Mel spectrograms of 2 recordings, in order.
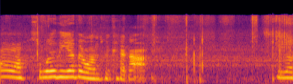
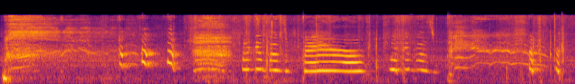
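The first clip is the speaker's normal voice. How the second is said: high squeal through laughter; high, slow laughing cry of delight; laughing shriek; slower than usual. Real, not acted. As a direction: shriek it while cracking up. Laughing at a funny bear figure.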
